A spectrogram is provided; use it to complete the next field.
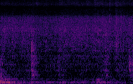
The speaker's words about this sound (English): I'm a bit nervous, I think, cooking my first curry for you guys.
